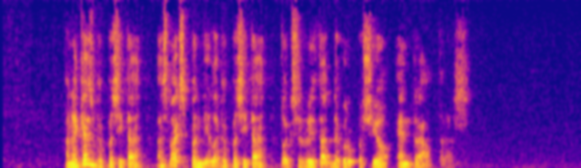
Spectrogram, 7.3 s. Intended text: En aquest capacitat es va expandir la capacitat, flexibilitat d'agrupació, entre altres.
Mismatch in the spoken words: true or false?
false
